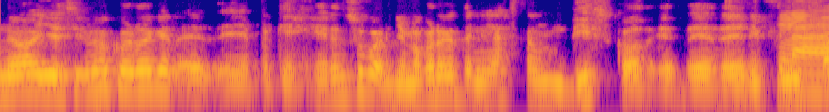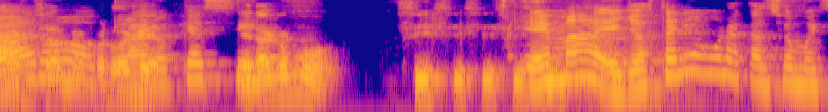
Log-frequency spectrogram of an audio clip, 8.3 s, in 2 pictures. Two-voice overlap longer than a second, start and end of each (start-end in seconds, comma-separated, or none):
3.9-5.4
